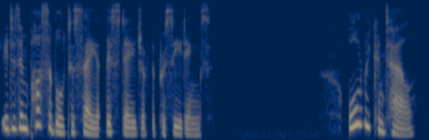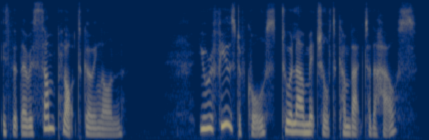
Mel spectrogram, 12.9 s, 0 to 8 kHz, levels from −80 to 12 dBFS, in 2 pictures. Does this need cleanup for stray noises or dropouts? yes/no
no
